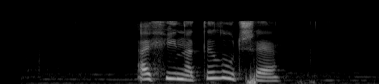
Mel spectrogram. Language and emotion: Russian, positive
